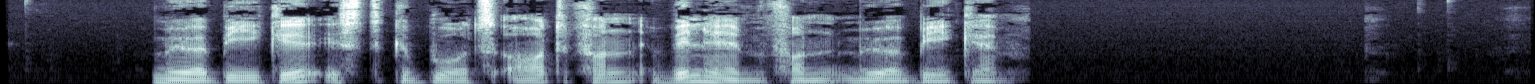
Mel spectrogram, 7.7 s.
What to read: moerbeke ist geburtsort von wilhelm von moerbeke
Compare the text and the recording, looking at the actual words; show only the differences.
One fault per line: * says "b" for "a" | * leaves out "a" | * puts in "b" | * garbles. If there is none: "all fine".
all fine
